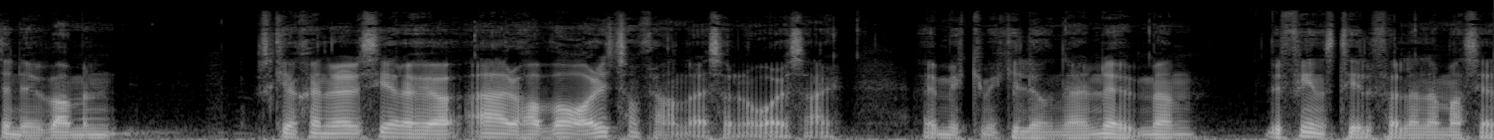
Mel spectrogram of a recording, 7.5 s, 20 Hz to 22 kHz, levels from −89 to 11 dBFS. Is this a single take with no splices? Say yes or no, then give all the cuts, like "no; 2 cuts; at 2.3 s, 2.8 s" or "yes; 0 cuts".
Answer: yes; 0 cuts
